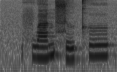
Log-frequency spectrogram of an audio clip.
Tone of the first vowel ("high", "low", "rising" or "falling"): rising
